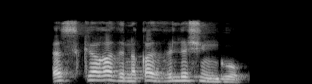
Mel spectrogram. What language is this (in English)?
Kabyle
